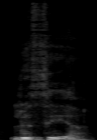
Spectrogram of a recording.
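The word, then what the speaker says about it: Lucía: americans by lucia but this is pronounced with the spanish lisp lucia she was our spanish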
